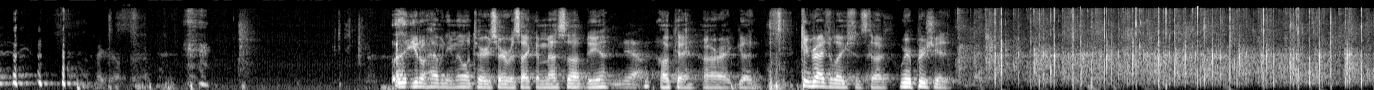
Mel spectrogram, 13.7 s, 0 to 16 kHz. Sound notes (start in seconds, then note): 0.0 laughing; 9.4 attendees applauding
